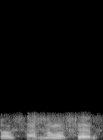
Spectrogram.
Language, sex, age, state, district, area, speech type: Odia, male, 60+, Odisha, Jharsuguda, rural, conversation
